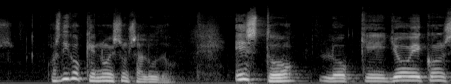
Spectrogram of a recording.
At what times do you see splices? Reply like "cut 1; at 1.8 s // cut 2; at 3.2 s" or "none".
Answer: cut 1; at 3.1 s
